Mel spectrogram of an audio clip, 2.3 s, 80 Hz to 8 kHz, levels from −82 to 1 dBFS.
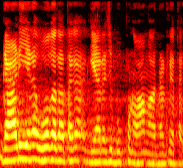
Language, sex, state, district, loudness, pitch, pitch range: Kannada, male, Karnataka, Chamarajanagar, -17 LUFS, 205 Hz, 175-220 Hz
